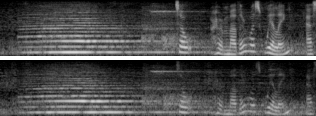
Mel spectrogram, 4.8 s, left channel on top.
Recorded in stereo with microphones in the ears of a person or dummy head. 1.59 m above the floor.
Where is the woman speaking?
60° left (ahead or behind), 0.8 m.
